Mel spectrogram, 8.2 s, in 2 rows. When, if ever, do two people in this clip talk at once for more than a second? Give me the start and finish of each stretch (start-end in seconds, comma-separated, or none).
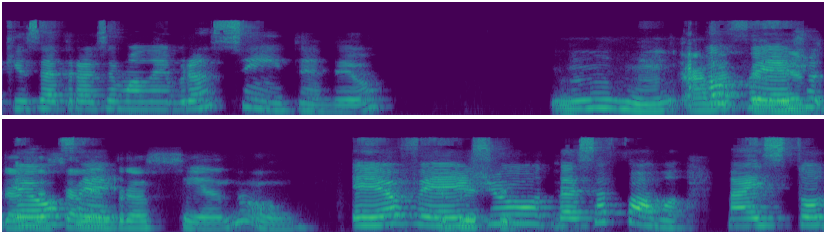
3.5-4.7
